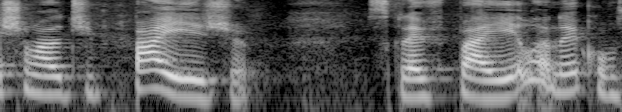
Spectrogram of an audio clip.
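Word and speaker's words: paella: espanhola eu particularmente adoro que é chamado de paeja escreve para ela né como vocês estão vendo aí mas se pronuncia paeja é um arroz com frutos do mar como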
